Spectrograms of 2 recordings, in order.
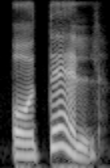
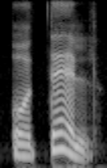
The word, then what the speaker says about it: hotel: Finally, a very important one, the silent H. In Spanish, the letter H is always silent. You just don't pronounce it at all. This is a common point of confusion. Try hola, hola, and hotel, hotel.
